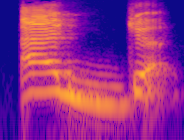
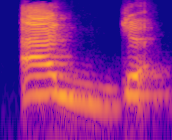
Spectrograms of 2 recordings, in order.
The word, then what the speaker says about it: ج: Aj. Try it. Aj.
